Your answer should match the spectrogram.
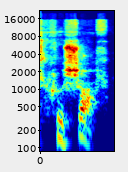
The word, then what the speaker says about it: Khrushchev: His name is Khrushchev.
